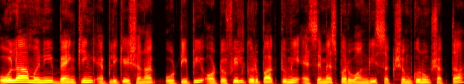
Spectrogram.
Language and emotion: Goan Konkani, neutral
